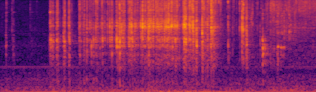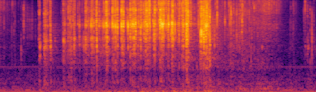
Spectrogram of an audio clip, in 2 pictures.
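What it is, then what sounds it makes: Dry soap bar scraped with a blade. A rectangular, solid, cream-colored dry soap bar held in the hand is scraped and scored with an orange-handled metal utility blade, breaking off crunchy strips. The sound is a bright, dry crunching and rasping in uneven bursts, with a short pause in the middle before it swells louder again.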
